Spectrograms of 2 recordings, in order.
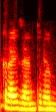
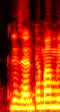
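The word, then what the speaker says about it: chrysanthemum: हाँ, क्रिजेंथेमम भी कहते हैं, क्राइजेंथेमम भी कहते हैं। क्रिजेंथेमम इज राइट प्रोनाउंसिएशन में से।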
